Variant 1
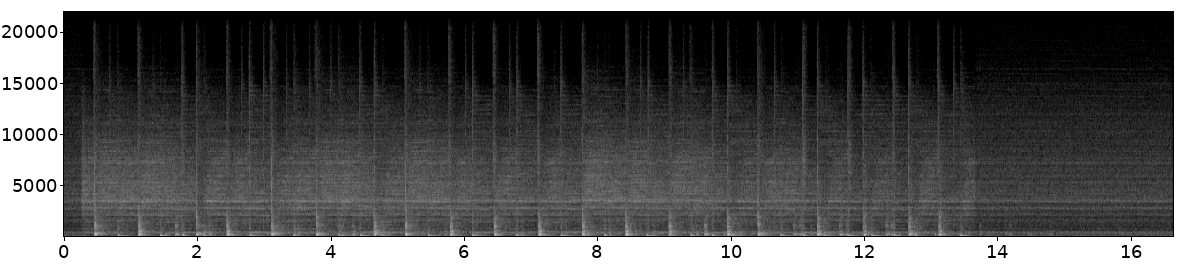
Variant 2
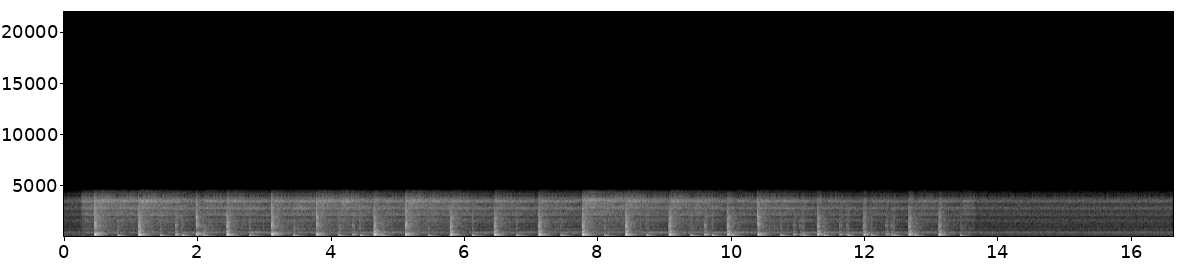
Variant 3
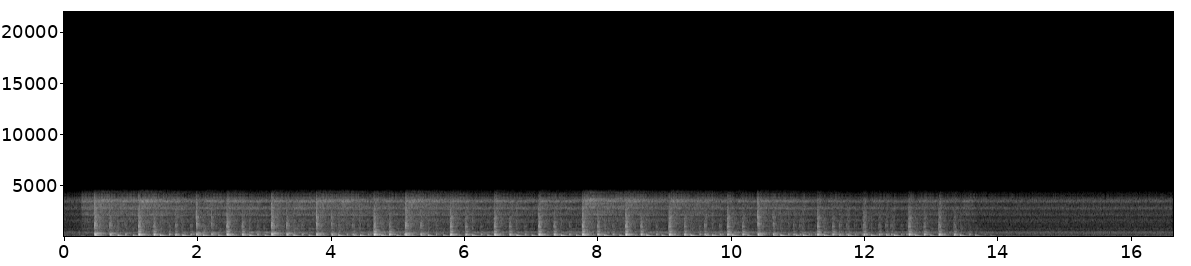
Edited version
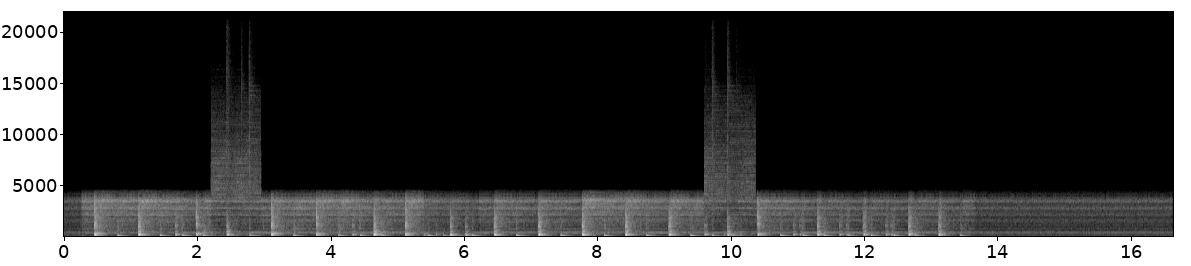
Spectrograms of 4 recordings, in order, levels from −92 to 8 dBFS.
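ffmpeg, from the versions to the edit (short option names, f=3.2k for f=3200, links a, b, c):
-filter_complex "[0:a]asplit=2[a][b];[1:a]asplit=4[c][d][e][f];[c]atrim=end=2.212[g];[a]atrim=start=2.208:end=2.962[h];[d]atrim=start=2.958:end=5.402[i];[2:a]atrim=start=5.398:end=6.232[j];[e]atrim=start=6.228:end=9.612[k];[b]atrim=start=9.608:end=10.382[l];[f]atrim=start=10.378[m];[g][h]acrossfade=d=0.004:c1=hsin:c2=hsin[n];[n][i]acrossfade=d=0.004:c1=hsin:c2=hsin[o];[o][j]acrossfade=d=0.004:c1=hsin:c2=hsin[p];[p][k]acrossfade=d=0.004:c1=hsin:c2=hsin[q];[q][l]acrossfade=d=0.004:c1=hsin:c2=hsin[r];[r][m]acrossfade=d=0.004:c1=hsin:c2=hsin"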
